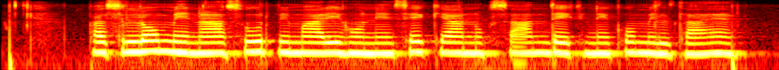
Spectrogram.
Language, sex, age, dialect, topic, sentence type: Hindi, female, 25-30, Marwari Dhudhari, agriculture, statement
